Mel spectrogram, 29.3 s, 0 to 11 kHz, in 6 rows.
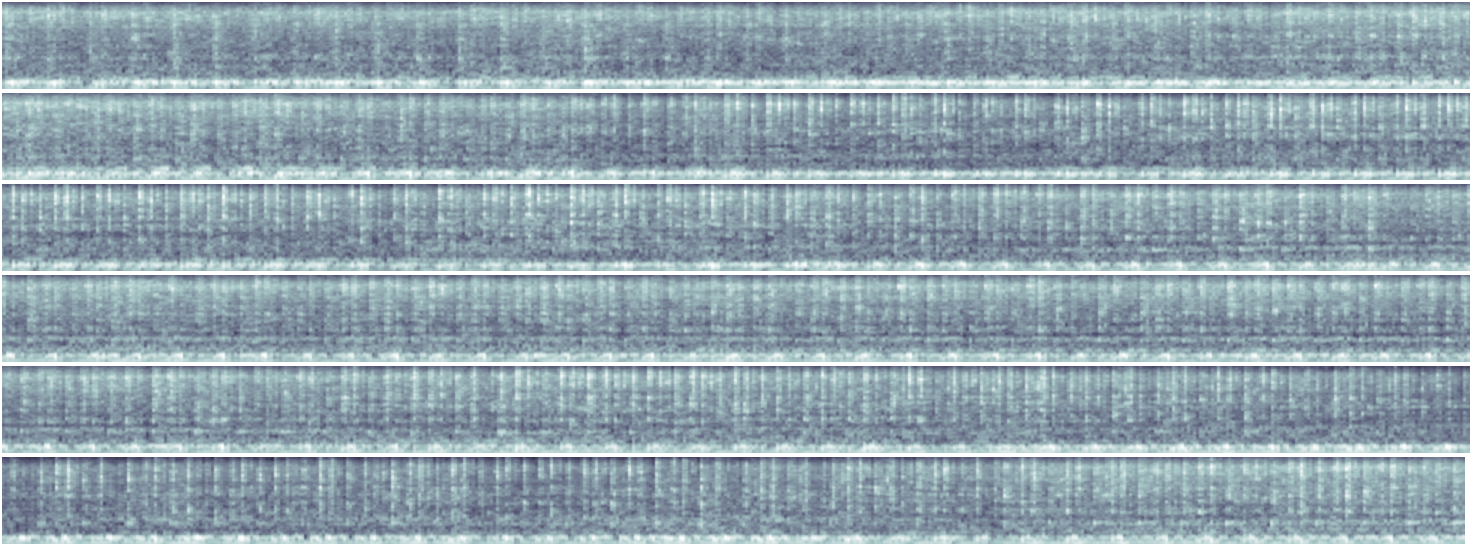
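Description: Supercharged V8 hot rod engine idling steadily, with no revs.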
